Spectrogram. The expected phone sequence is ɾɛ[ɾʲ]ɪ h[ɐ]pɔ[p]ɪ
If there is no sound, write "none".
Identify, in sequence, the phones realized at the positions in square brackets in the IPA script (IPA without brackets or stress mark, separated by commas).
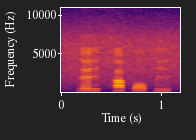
ɾ, a, p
